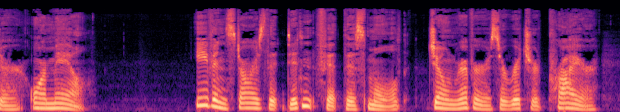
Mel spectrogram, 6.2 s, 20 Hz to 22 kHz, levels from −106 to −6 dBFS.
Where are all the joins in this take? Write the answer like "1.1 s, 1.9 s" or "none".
4.3 s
